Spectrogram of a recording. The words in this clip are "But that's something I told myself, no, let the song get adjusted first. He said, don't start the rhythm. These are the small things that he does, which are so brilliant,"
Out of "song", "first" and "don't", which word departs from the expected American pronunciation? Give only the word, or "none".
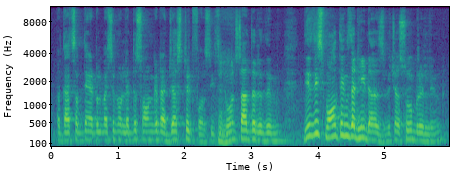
first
